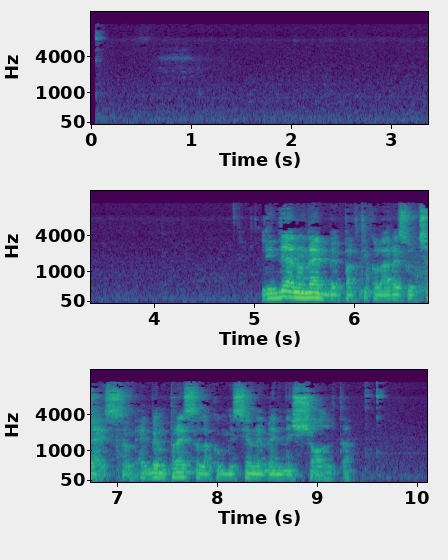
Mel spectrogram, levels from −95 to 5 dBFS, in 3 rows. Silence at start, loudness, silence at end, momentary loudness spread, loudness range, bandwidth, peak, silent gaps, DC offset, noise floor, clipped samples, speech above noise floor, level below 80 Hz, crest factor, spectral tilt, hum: 0.05 s; -24 LUFS; 0.45 s; 22 LU; 3 LU; 11.5 kHz; -8 dBFS; none; under 0.1%; -65 dBFS; under 0.1%; 40 dB; -56 dBFS; 22 dB; -3.5 dB/octave; none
